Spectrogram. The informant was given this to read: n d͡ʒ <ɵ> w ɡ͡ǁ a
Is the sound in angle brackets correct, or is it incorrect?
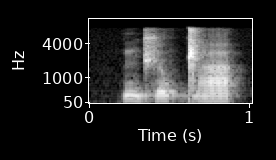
correct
